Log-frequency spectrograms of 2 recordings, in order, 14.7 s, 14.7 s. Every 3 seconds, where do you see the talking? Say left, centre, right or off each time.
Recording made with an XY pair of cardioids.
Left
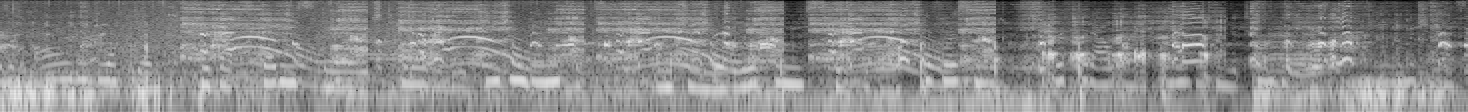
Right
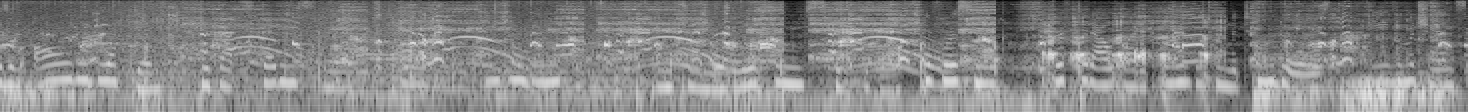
centre, left, centre, right, right.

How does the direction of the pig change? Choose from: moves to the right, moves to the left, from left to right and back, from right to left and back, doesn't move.
moves to the right.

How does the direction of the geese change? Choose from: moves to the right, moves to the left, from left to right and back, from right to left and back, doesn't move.
moves to the left.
